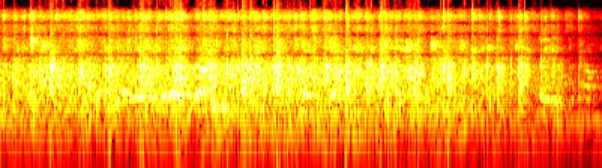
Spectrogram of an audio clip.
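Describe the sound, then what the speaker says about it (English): An audience at an evening talk on intersectional feminism and biking breaks into warm, steady applause, dense clapping from a crowd sustained for several seconds before tapering off. "Everyone, please give a warm round of applause for Jen and all of us"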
